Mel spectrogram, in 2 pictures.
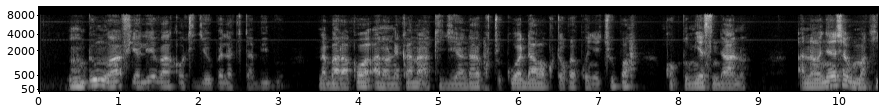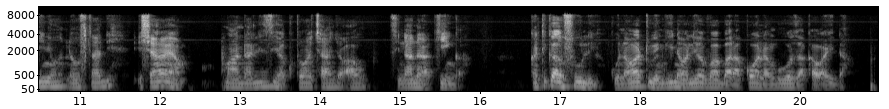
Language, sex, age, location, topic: Swahili, male, 25-35, Kisii, health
